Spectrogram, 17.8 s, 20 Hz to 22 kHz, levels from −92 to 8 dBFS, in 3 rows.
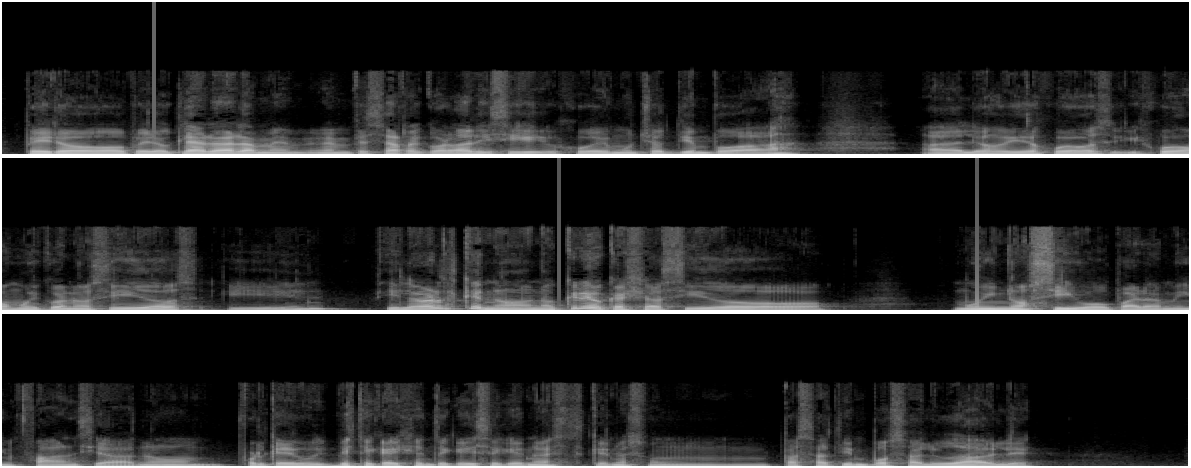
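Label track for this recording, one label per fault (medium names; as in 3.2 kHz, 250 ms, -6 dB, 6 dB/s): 0.760000	0.760000	pop -4 dBFS
8.720000	8.720000	pop -9 dBFS
10.810000	10.810000	pop -3 dBFS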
